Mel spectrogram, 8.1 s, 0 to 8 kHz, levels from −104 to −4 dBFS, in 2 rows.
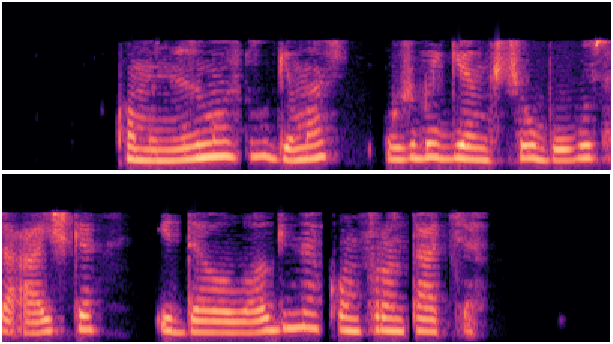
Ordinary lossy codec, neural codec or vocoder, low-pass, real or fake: AAC, 16 kbps; none; 7.2 kHz; real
